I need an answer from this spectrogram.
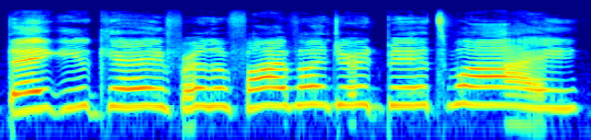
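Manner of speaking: high, slow, loud thanks; drawn-out teasing gratitude; mock-grand thanks. Real, not acted. Streamer thanking Kay for the donation, in a high, slow voice.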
